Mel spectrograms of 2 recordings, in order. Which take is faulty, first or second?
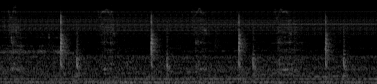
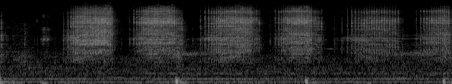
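second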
